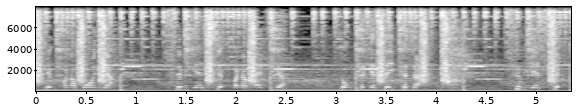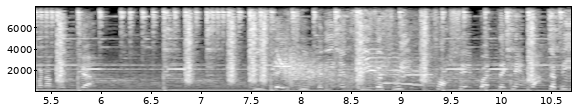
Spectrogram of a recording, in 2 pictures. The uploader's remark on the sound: This one is from in Washington DC at a party called Amalgamation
